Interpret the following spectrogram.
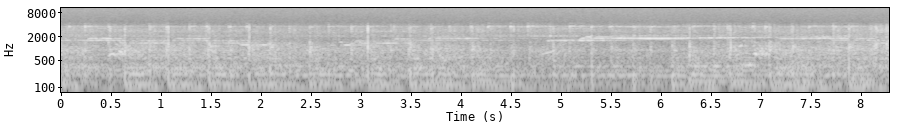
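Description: Live Hiroshima kagura ensemble playing fast dance music: a bamboo flute holding high notes, stepping up about five seconds in, over rapid drum beats and small hand-cymbal clashes.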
